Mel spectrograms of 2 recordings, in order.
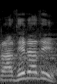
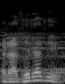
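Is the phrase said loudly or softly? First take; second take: loudly; softly. First: It is said loudly and forcefully. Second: It is said very softly and quietly. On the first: The caller had good news. "উনি জোরে জোরে বললেন" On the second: The speaker feared bad news. "আমি খুব আস্তে বললাম"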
